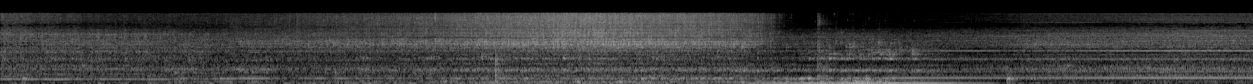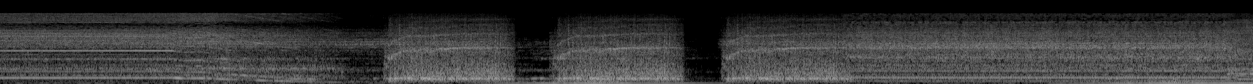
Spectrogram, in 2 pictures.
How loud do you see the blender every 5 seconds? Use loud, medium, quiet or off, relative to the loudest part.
medium, medium, loud, loud, loud.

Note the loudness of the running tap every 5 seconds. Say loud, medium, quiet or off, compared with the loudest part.
medium, loud, quiet, quiet, quiet.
